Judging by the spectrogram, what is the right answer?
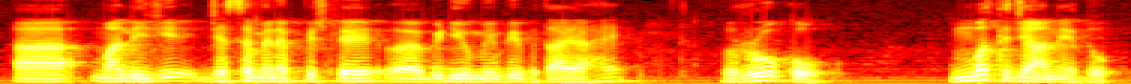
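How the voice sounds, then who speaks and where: A middle-aged man explaining a lesson to viewers as a voice coach, in a deliberate, emphatic manner with clear pauses. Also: mid-range voice, fairly even intonation, darkish tone. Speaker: voice-over artist and voice coach hosting a tutorial.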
